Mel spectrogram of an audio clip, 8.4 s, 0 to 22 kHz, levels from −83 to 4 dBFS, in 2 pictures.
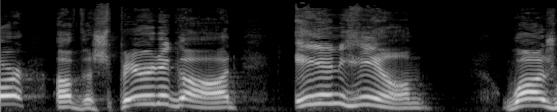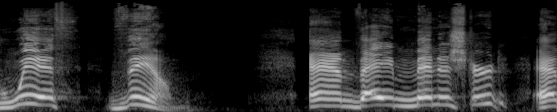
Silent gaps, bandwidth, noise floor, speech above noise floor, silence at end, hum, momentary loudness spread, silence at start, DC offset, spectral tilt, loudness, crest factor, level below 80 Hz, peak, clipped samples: none; 19.5 kHz; -68 dBFS; 49 dB; 0 s; none; 8 LU; 0 s; under 0.1%; -4.5 dB/octave; -19 LUFS; 16 dB; -66 dBFS; -4 dBFS; under 0.1%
